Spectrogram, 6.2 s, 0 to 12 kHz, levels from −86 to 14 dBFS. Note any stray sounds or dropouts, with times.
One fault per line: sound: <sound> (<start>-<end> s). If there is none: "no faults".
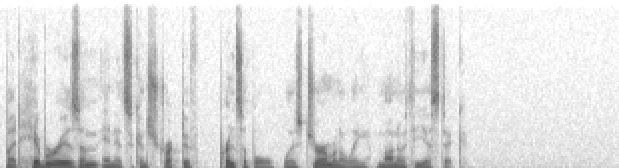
no faults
